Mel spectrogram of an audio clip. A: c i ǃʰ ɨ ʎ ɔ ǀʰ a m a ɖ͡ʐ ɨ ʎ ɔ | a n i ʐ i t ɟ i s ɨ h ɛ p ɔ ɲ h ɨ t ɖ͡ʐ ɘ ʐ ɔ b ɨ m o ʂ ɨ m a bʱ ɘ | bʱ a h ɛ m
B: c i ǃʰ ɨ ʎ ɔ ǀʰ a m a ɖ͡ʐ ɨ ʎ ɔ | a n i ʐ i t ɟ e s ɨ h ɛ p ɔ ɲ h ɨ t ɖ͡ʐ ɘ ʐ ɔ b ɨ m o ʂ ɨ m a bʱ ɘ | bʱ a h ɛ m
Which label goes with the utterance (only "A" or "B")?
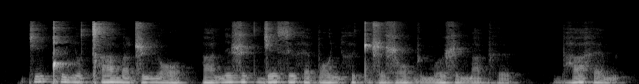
B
